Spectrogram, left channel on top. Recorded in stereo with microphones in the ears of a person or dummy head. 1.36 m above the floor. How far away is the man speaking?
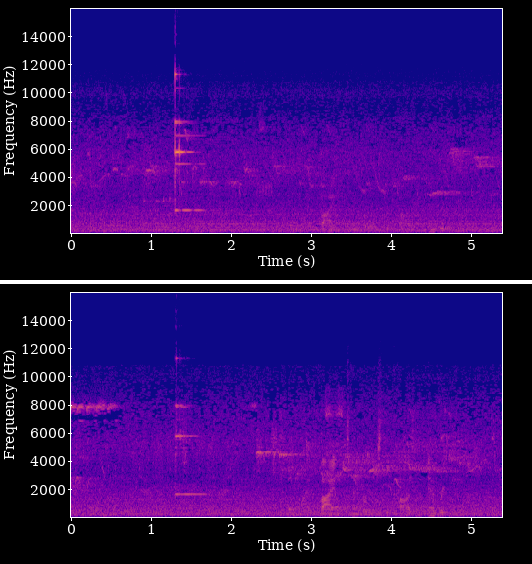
About 0.7 m.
